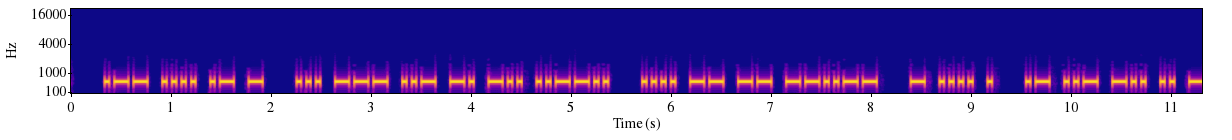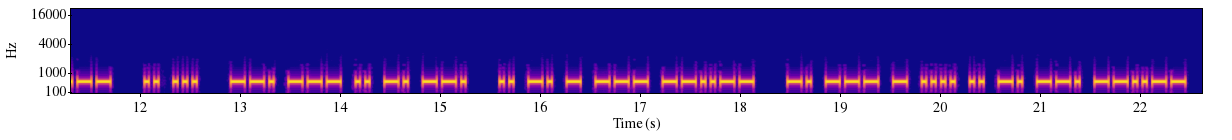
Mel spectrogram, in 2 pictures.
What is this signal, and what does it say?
Morse code, heard as a keyed tone, about 25 wpm, 600 Hz. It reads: WHAT SOUND? HMM, THE AUDIO IS GOING INTO, NOTHING,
